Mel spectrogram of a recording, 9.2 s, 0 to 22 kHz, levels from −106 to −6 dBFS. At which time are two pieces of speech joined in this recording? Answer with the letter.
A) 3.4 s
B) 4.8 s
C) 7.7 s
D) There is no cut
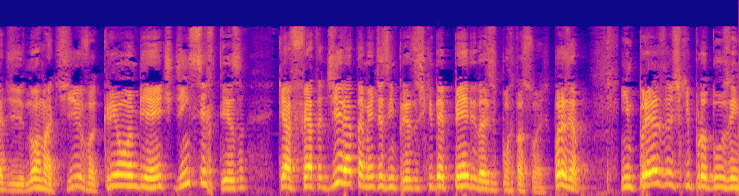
C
